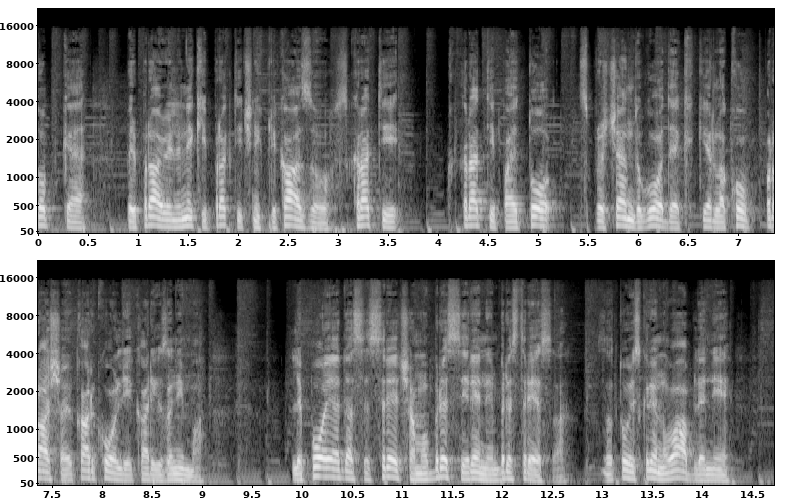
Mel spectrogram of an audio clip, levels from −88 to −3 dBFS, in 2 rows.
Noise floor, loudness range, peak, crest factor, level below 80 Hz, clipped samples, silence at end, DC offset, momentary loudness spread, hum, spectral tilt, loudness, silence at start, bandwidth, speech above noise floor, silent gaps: -38 dBFS; 2 LU; -2 dBFS; 14 dB; -40 dBFS; under 0.1%; 0.1 s; under 0.1%; 7 LU; none; -5 dB/octave; -16 LUFS; 0 s; 15.5 kHz; 22 dB; none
